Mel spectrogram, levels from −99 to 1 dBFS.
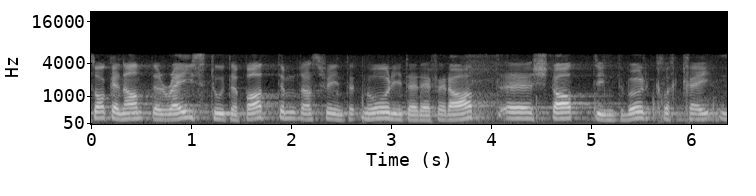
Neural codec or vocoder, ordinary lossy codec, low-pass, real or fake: none; none; 5.4 kHz; real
